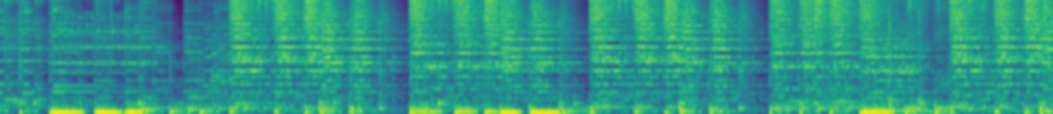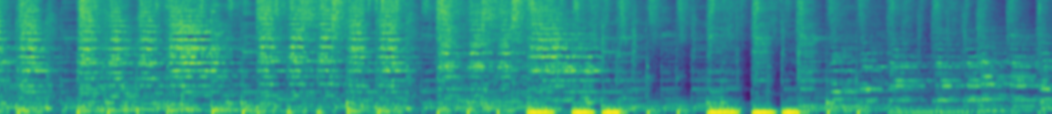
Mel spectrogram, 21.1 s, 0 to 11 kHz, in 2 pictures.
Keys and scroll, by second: 3.2 ., 3.8 1, 5.2 Return.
